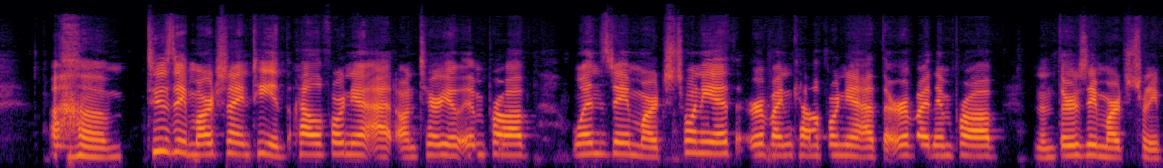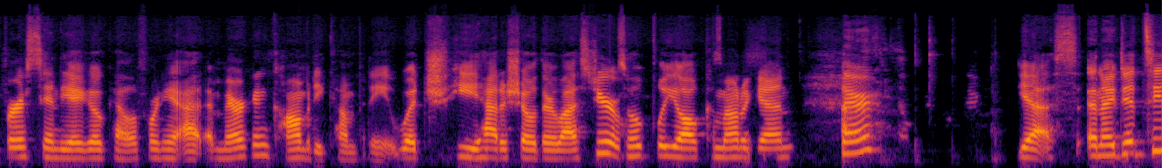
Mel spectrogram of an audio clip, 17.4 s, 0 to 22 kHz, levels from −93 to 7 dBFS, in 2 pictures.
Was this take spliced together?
yes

